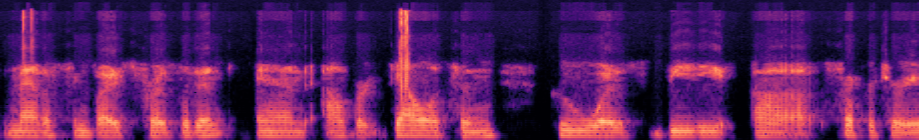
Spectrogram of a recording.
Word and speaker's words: Gallatin: And um, the river, I believe you pronounced it Galatian, which is a book in the Bible. Um, and actually it's Gallatin.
